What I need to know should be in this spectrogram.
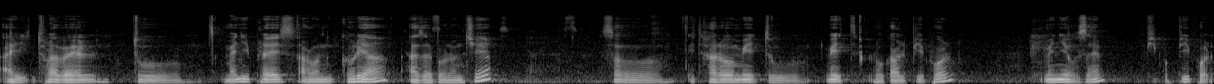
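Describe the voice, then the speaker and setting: Over noticeable background noise, a man with a French accent and a fairly low pitch speaks at a fairly slow pace with fairly even intonation and long, frequent pauses. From France. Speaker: agricultural volunteer. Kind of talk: audience question at a Q&A. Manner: hesitant, halting.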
